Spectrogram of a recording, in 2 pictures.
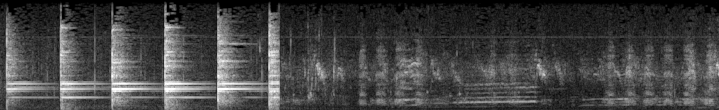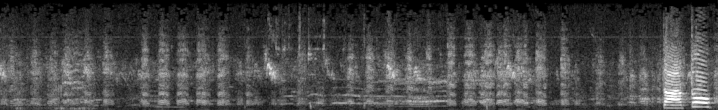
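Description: Five loud ringing metallic strikes, a little over half a second apart, then a flock of geese honking and cackling busily for the rest of the time.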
